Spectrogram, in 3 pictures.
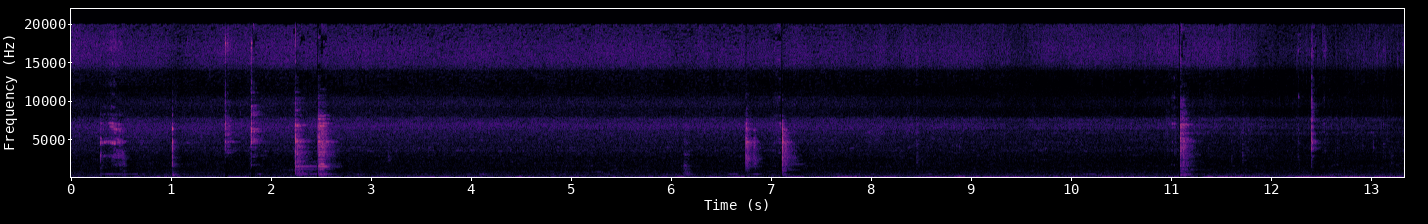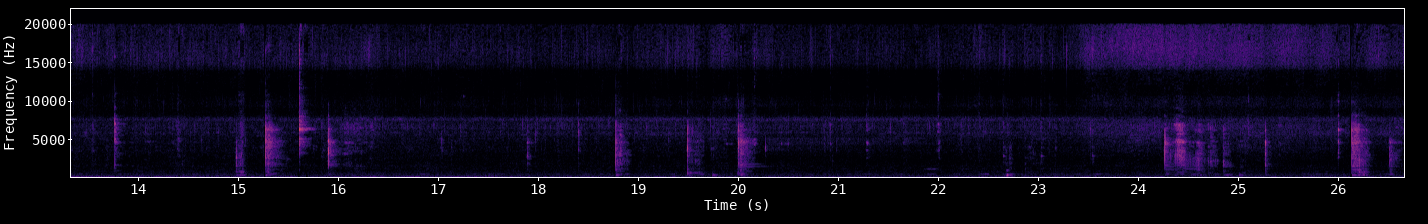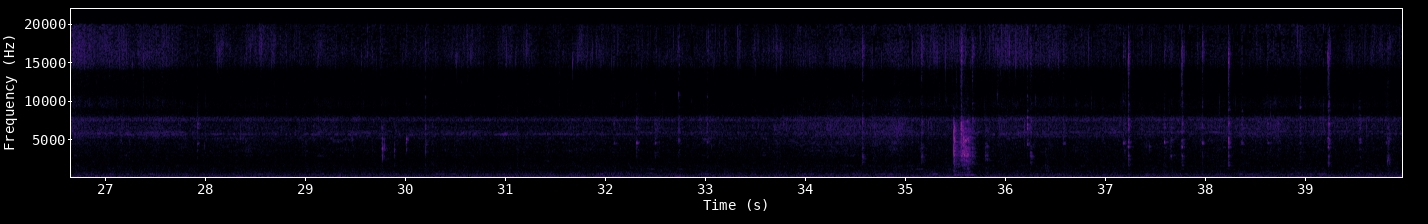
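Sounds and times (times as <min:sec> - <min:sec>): faint steady hiss: 0:00.0 - 0:39.9
utensils knocking on cookware: 0:02.2 - 0:02.7.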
